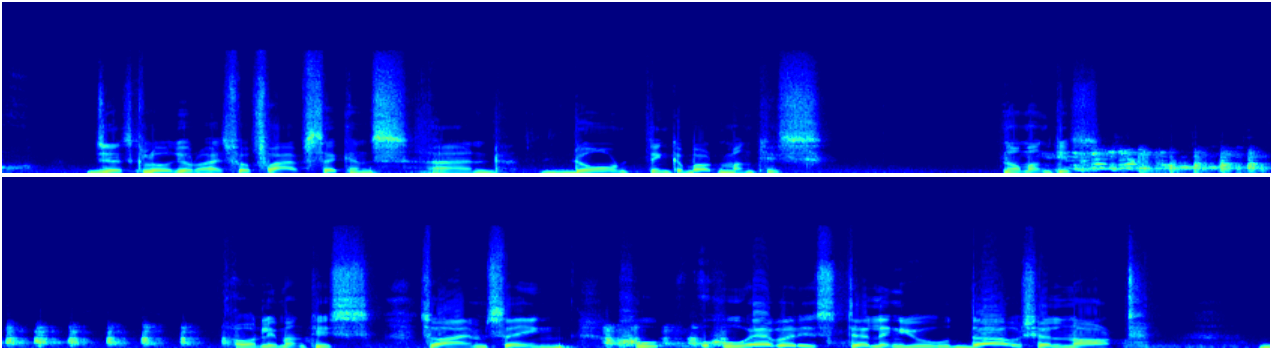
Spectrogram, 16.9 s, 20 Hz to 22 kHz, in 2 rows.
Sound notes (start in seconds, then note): 7.0 Vusi laughs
